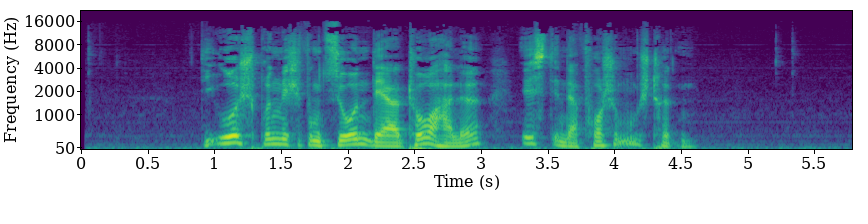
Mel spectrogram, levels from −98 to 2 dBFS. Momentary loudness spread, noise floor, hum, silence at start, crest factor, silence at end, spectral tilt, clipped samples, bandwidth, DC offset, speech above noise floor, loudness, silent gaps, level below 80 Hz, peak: 14 LU; -52 dBFS; none; 0.9 s; 18 dB; 1.15 s; -4.5 dB/octave; under 0.1%; 16 kHz; under 0.1%; 34 dB; -18 LUFS; none; -42 dBFS; -2 dBFS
